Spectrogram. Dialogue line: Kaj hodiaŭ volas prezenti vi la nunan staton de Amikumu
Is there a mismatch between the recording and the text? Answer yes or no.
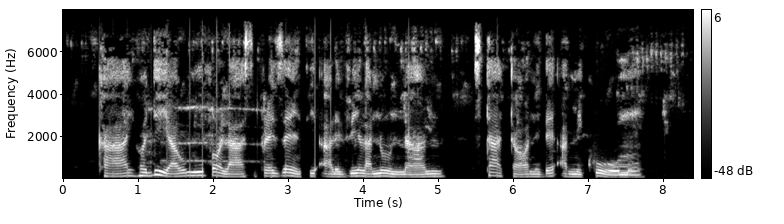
yes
